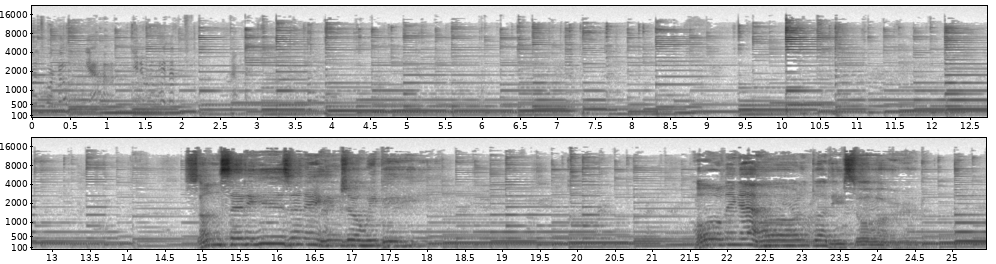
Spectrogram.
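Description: Solo electric guitar playing a slow instrumental song intro of picked, ringing chords. There are two louder, busier passages, about fifteen seconds in and again near the end.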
